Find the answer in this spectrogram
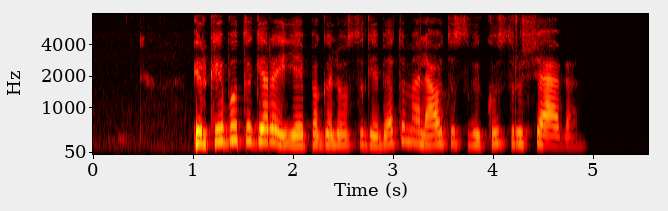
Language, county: Lithuanian, Vilnius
